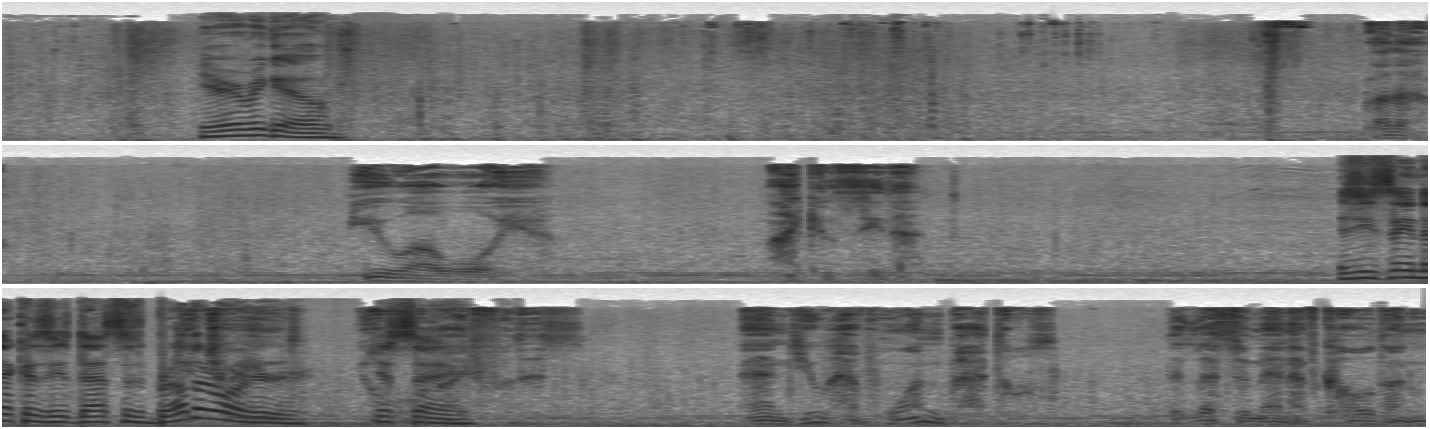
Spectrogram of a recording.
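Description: A man speaks in a deep, slow voice, heard through a loudspeaker.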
